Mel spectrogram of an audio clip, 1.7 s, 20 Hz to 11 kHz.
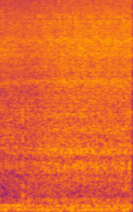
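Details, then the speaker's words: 2012 Jeep Liberty 3.7 L V6 at idle: steady hiss over even idle rumble at one injector, reseals when wiggled; repair recommended before drivability problems. Vacuum leak at leaking fuel injector O-ring. "Yep, I hear it right there at that injector. If I wiggle it around, it has an opportunity to kind of reseal itself."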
